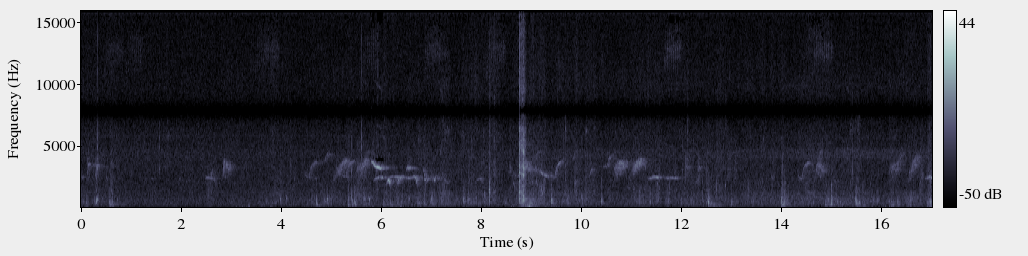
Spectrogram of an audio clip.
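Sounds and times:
birds chirping: 0:00.0 - 0:00.7, 0:01.4 - 0:17.0
steady outdoor background: 0:00.0 - 0:17.0.

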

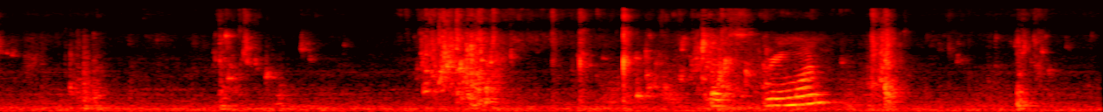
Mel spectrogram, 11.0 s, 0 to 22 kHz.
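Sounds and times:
bathwater splashing: 0:02.1 - 0:11.0.

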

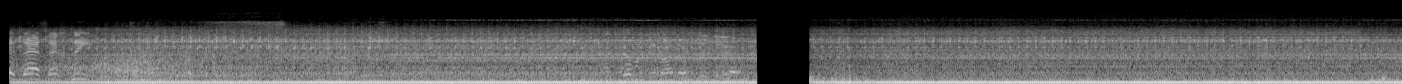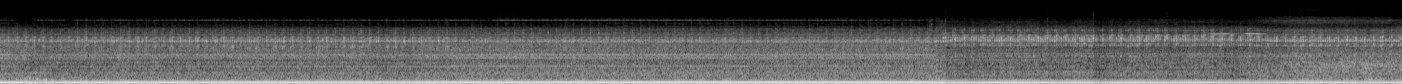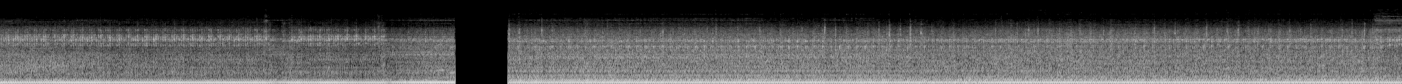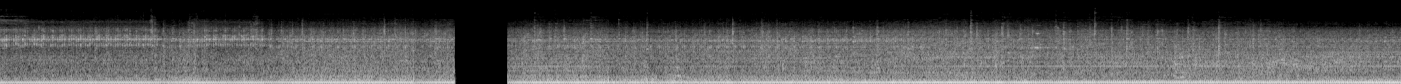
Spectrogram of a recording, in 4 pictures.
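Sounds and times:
diesel engine running: 0:00.1 - 0:46.6, 0:47.2 - 0:56.0.

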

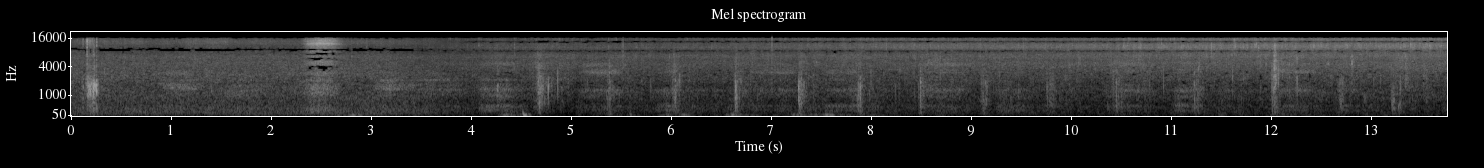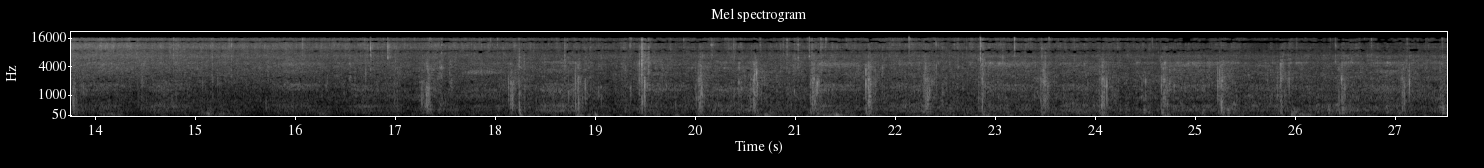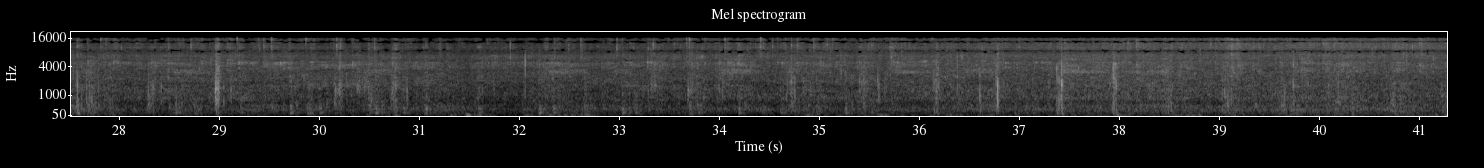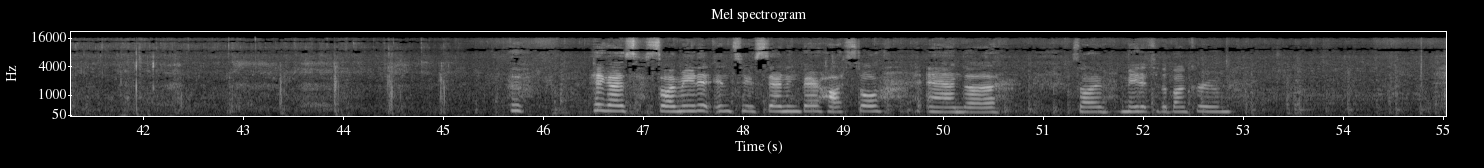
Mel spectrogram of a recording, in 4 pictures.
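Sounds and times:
footsteps on wet gravel: 0:00.0 - 0:01.3, 0:02.0 - 0:55.0
rain pattering: 0:00.0 - 0:55.0.

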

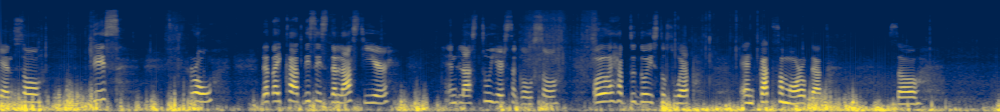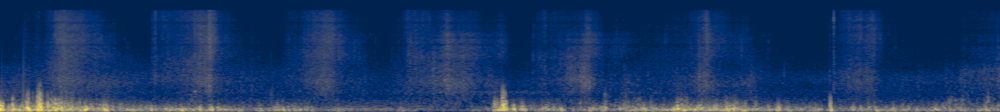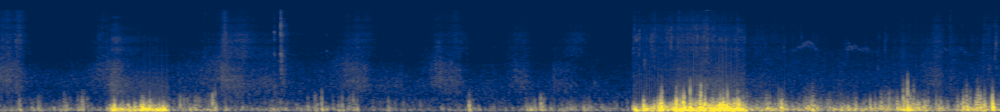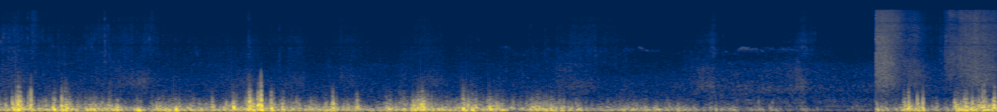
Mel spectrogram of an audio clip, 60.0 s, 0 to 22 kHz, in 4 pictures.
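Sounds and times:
wind buffeting microphone: 0:00.0 - 0:57.3, 0:57.9 - 0:59.9
rake scratching through straw: 0:19.3 - 0:24.3, 0:58.2 - 0:59.9.

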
